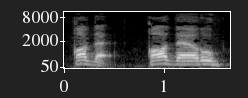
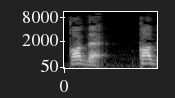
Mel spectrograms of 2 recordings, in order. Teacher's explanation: عندنا في الآية 236 عندنا كلمة قدره، قدره لحفص عن عاصم تقرأ بفتح الدال، قدا قدا قدره بفتح الدال. أما ورش عن نافع فيقرأ بسكون الدال، ويترتب على سكون الدال القلقلة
